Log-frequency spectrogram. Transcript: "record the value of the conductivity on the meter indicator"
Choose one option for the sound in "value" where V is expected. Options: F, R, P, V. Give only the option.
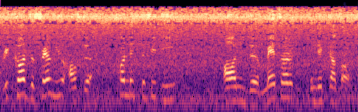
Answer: F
